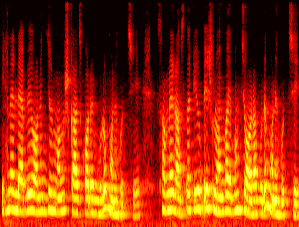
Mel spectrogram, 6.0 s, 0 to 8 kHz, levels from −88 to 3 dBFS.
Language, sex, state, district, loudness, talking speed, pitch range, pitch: Bengali, female, Jharkhand, Sahebganj, -16 LUFS, 190 wpm, 180-225 Hz, 200 Hz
